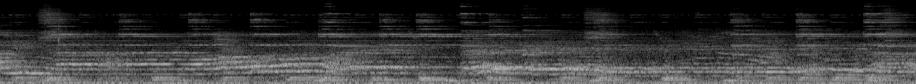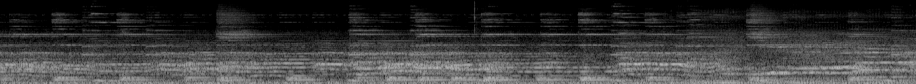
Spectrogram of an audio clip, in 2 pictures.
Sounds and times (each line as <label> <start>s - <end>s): Temple chanting voices 0.0s - 18.3s
Traffic Sound 15.4s - 18.3s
